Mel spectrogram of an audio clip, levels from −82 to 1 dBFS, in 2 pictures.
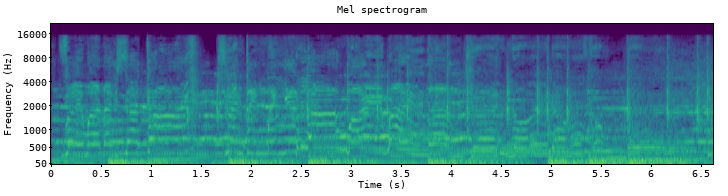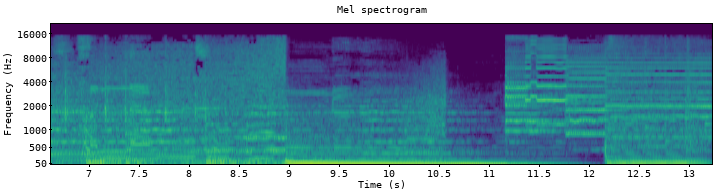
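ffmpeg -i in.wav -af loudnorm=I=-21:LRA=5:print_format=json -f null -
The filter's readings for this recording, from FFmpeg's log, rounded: "input_i" : "-22.2",
"input_tp" : "-9.4",
"input_lra" : "1.4",
"input_thresh" : "-32.2",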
